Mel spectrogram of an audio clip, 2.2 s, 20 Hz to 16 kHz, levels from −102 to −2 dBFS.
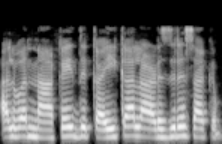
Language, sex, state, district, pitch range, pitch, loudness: Kannada, female, Karnataka, Gulbarga, 210-230 Hz, 220 Hz, -12 LUFS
